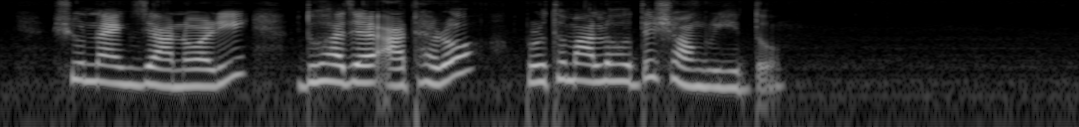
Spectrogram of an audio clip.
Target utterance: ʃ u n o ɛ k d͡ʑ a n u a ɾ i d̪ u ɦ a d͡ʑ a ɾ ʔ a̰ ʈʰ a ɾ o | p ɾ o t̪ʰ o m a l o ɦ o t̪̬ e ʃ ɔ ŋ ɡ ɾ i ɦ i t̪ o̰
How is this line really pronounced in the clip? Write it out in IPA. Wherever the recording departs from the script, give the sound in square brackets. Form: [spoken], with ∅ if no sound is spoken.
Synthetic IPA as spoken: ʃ u n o ɛ k d͡ʑ a n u a ɾ i d̪ u ɦ a d͡ʑ a ɾ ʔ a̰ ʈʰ a ɾ o | p ɾ o t̪ʰ o m a l o ɦ o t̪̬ e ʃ ɔ ŋ ɡ ɾ i ɦ i t̪ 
